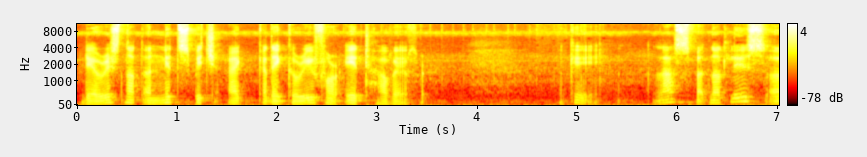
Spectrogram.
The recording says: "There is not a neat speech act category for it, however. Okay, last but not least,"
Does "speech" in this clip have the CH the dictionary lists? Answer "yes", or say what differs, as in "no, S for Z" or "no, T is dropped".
yes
